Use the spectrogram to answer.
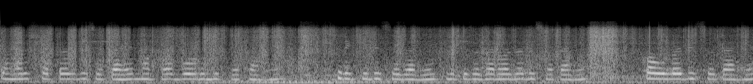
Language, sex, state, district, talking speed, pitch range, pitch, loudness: Marathi, female, Maharashtra, Sindhudurg, 145 wpm, 235-250 Hz, 245 Hz, -20 LUFS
